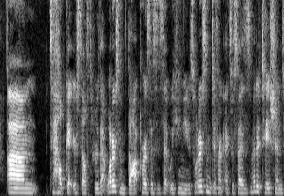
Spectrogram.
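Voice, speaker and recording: This woman has an unremarkable speaking voice, pitched in the middle range, with ordinary pitch variation. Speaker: anxiety coach. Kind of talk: online course talk. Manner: casual, with many fillers.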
